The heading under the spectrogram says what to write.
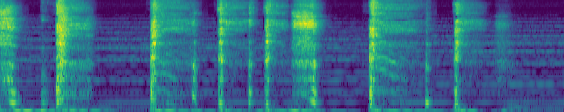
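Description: Violent, harsh coughing from a sick person with a fever, in rapid fits, about a dozen loud rasping bursts over several seconds with brief gasping pauses between them, and no talking.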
